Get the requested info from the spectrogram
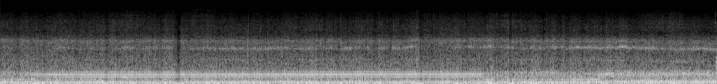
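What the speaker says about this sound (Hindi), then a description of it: "देखो भाई थोड़ी सी मैं एक्सीलेटर दूंगा, बाइक 80-90 जा रही है" A Suzuki Hayabusa superbike engine drones steadily and loudly while riding at speed, its sustained roar shifting slightly in pitch near the end.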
